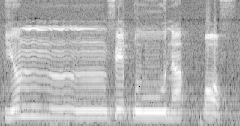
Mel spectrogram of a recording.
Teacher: زبان کو اوپر والے تالو کے نرم حصے پر لگائیں گے تو موٹا قوف ادا ہوگا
